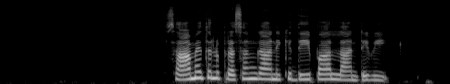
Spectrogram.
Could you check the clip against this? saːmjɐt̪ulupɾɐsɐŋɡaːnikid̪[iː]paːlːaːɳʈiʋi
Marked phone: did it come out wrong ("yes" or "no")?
no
